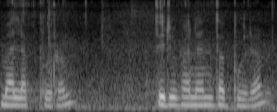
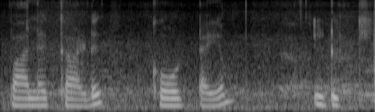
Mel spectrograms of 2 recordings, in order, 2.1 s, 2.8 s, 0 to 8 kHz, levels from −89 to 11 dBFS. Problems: constant background noise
